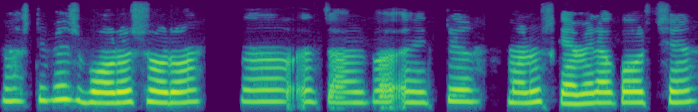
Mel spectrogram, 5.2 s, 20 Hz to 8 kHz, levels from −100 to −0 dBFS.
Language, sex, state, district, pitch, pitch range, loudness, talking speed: Bengali, female, West Bengal, Malda, 290 Hz, 280-310 Hz, -16 LUFS, 115 wpm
